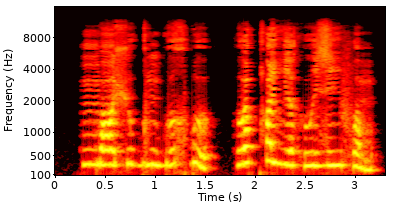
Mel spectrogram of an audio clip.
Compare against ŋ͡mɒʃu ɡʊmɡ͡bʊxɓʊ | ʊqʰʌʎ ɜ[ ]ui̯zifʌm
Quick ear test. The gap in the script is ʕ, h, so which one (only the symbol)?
h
